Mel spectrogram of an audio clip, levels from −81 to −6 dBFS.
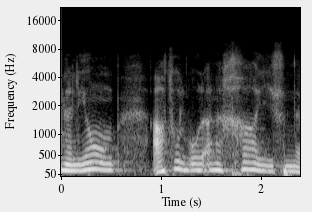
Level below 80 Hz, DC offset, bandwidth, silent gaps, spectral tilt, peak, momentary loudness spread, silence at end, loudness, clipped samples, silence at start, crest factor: -40 dBFS; under 0.1%; 7.8 kHz; none; -8 dB/octave; -2 dBFS; 5 LU; 0 s; -22 LUFS; under 0.1%; 0 s; 20 dB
